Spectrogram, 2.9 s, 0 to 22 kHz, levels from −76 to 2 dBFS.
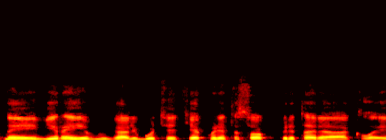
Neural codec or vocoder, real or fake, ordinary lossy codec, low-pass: none; real; MP3, 48 kbps; 10.8 kHz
